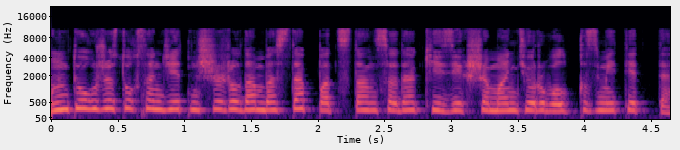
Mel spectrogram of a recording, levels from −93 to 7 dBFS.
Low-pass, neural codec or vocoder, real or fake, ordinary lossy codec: none; none; real; none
